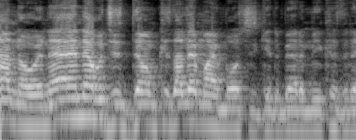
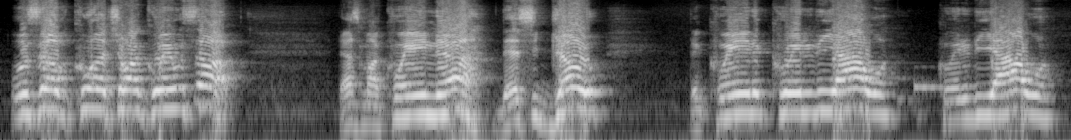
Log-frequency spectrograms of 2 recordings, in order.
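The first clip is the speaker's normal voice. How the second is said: excited greeting; 7 semitones higher, 7 dB louder, slower than usual. Real, not acted. Greets a viewer warmly.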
